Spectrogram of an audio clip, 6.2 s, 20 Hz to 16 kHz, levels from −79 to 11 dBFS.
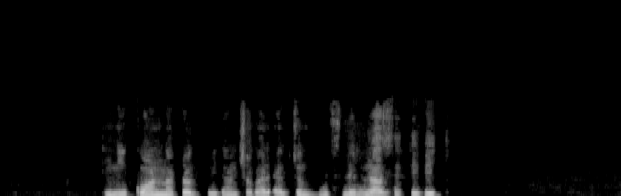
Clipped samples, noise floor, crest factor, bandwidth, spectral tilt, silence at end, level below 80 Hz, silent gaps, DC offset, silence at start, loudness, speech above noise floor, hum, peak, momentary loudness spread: under 0.1%; -83 dBFS; 18 dB; 7.6 kHz; -7.5 dB/octave; 1.85 s; -62 dBFS; none; under 0.1%; 1.05 s; -19 LUFS; 65 dB; none; -2 dBFS; 9 LU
